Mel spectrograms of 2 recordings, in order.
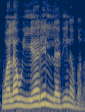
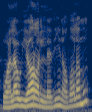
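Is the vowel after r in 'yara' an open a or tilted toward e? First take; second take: tilted e; open a. First: The vowel after r leans toward e. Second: The vowel after r is a plain open a. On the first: This is the variant reading with imala. "والإمالة" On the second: This is how the majority of readers recite it. "مثل الجماعة"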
